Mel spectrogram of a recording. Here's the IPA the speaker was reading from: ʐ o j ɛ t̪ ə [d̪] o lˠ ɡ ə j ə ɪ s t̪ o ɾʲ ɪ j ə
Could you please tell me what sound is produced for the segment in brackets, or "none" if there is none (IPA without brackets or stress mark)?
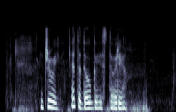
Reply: d̪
